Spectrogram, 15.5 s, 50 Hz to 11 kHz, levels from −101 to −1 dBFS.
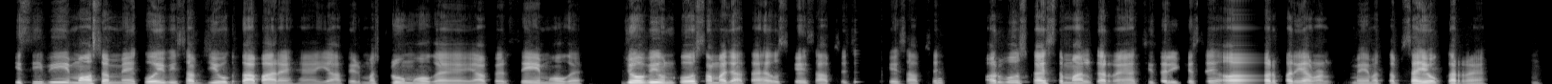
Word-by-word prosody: किसी 170 +3 -8
भी 170 -1 0
मौसम 150 +1 +3
में 155 0 -3
कोई 155 +1 +4
भी 150 0 -6
सब्ज़ी 130 -1 -2
उगा 130 -2 +4
पा 125 -1 +5
रहे 120 0 -3
हैं 115 0 -15
या 120 0 -7
फ़िर 115 0 -12
मशरुम 130 +2 -5
हो 115 - 0
गए 115 0 -4
या 115 0 -3
फ़िर 115 +1 -10
सेम 125 +3 -3
हो 115 - -3
गए। 115 0 -7 0.5
जो 180 0 +10
भी 180 +1 +8
उनको 165 -1 +4
समझ 140 -2 +1
आता 115 +1 -1
है 150 +3 -1
उसके 135 -1 -7
हिसाब 115 -4 -5
से 155 - -17
ज - - -31
के 200 -11 -15
हिसाब 100 -2 -8 0.2
से - - -9 0.4
और 185 0 0
वो 185 +1 -3
उसका 185 +1 +1
इस्तेमाल 160 -4 0
कर 135 -3 +1
रहे 130 +2 -5
हैं 130 - -3
अच्छी 135 +2 -12
तरीके 120 -1 -5
से 170 +8 -7
और 140 -2 +3
पर्यावरण 130 -2 0 0.3
में 125 -1 -6
मतलब 115 -2 -8
सहयोग 130 0 +5
कर 115 - +4
रहे 105 -1 -7
हैं। 105 - -11 0.5
हुँ। 110 - -27
130 Hz, 205 wpm, -26 LUFS, 115-155 Hz, 0.5 s, जो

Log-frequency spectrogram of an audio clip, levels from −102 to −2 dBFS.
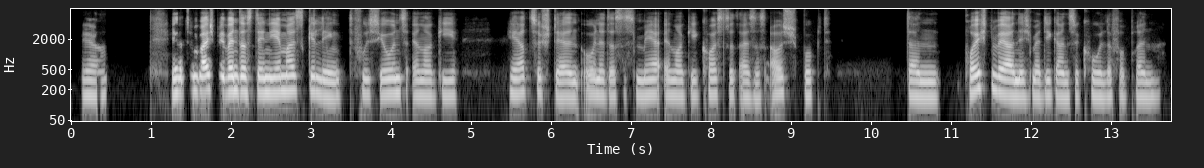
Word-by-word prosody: Ja. 155 -1 -2 0.9
Ja, 170 0 +4
zum 185 +2 -1
Beispiel, 180 -1 +7
wenn 185 +1 +9
das 180 -1 +5
denn 175 0 +3
jemals 185 +2 +3
gelingt, 155 -4 -1
Fusionsenergie 160 -2 -2 0.6
herzustellen, 165 -4 -1
ohne 160 -1 -1
dass - - -4
es 165 - -5
mehr 160 +1 -1
Energie 155 0 -3
kostet, 160 -1 -5
als 145 -1 -4
es 135 - -9
ausspuckt, 150 - -5 0.9
dann 145 -1 -1 0.3
bräuchten 200 +2 +2
wir 175 - +6
ja 155 -2 +6
nicht 150 -1 0
mehr 150 -2 -1
die 155 +1 -5
ganze 145 -1 -3
Kohle 150 0 -4
verbrennen. 145 0 -7
155 Hz, 130 wpm, -22 LUFS, 150-175 Hz, 0.9 s, wenn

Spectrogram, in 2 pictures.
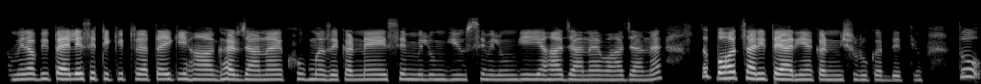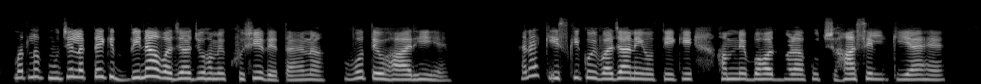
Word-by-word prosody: मेरा 245 +2 +1
भी 255 +1 -3
पहले 255 0 +7
से 275 +2 -2
टिकट 255 0 -4
रहता 235 0 0
है 240 0 +4
कि 250 +1 -1
हाँ, 230 0 -1
घर 230 0 +2
जाना 225 0 -1
है 230 0 +2
खूब 245 -2 -9
मज़े 225 -1 -3
करने 225 0 -1
हैं, 230 - +2
इससे 240 +1 -6
मिलूँगी, 225 -1 -8
उससे 225 +2 -6
मिलूँगी, 225 +1 -7
यहाँ 230 0 0
जाना 215 -1 -4
है, 220 - -4
वहाँ 215 0 -7
जाना 210 +2 -4
है, 270 - -2 0.4
तो - - -4
बहुत 285 +2 +5
सारी 255 -2 +5
तैयारियाँ 225 -2 +6
करनी 215 -1 -3
शुरू 215 -2 -11
कर 215 - -8
देती 200 +1 -13
हूँ। 205 - -18 0.4
तो 355 -1 -6 0.2
मतलब 330 +1 -5
मुझे 285 +5 -1
लगता 335 0 +3
है 355 - +6
कि 350 - 0 0.2
बिना 370 +4 +9
वजह 275 +1 +1
जो 275 - -3
हमें 255 -1 -3
खुशी 280 +3 +1
देता 205 -2 -3
है 215 +2 -5
ना, 220 -2 -4 0.2
वो 285 +6 -6
त्योहार 225 -4 +1
ही 230 -1 -3
है। 190 -1 -14 0.7
है - - -4
ना? 400 - 0
कि 295 -1 -2
इसकी 310 +2 -2
कोई 305 0 -4
वज़ह 260 +2 +5
नहीं 260 -2 +1
होती 240 +1 -4
है 240 - +3
कि, 250 0 +2 0.3
हमने 250 0 -2
बहुत 245 +1 -1
बड़ा 240 0 +1
कुछ 245 -3 -1
हासिल 250 0 +2
किया 225 0 +1
है, 230 -1 -1
है 220 - -23
235 Hz, 215 wpm, -22 LUFS, 225-255 Hz, 0.7 s, बिना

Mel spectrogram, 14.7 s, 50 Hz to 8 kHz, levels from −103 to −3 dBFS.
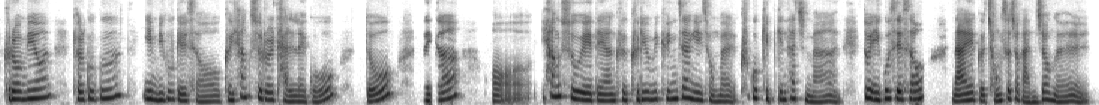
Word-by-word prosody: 그러면 240 +6 +3 0.2
결국은 240 +7 0 0.2
이 230 -1 +4
미국에서 180 -7 -1
그 205 - +1
향수를 235 -2 -1
달래고 160 - -3 0.3
또 245 - +1 0.3
내가 205 - 0 0.4
어 - - -6 0.3
향수에 250 - +3
대한 180 -1 0
그 190 +1 -2
그리움이 215 +2 0
굉장히 230 -2 +2
정말 160 -4 -4
크고 255 -6 -2
깊긴 220 -3 -1
하지만 165 -9 -3 0.3
또 255 - +6
이곳에서 230 +1 +4 0.4
나의 180 +4 +3
그 170 -2 -1
정서적 195 +3 0
안정을 150 0 -1
210 Hz, 235 characters per minute, -24 LUFS, 175-235 Hz, 0.4 s, 또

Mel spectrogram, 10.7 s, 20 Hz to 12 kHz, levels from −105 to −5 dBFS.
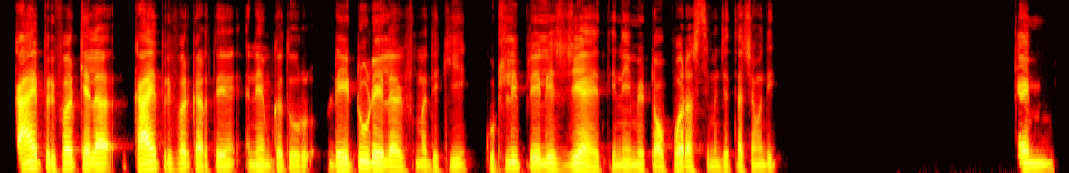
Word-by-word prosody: काय 135 +2 +6
प्रिफर 125 +1 +3
केलं 110 -1 +5 0.2
काय 115 +4 +8
प्रिफर 115 -2 -2
करते 100 -1 +1 0.3
नेमकं 100 +1 -2
तू 100 -1 -2 0.4
डे 110 +1 +5
टु 135 -2 +4
डे 110 - +6
लाईफमध्ये? 95 -1 -2
की 100 +4 -8 0.2
कुठली 120 +3 -3
प्लेलिस्ट 110 -1 0
जी 120 +1 +4
आहे 90 -4 +2
ती 90 +4 -11
नेहमी 100 +2 -3
टॉपवर 105 +2 +1
असते? 90 -1 -4
म्हणजे 95 +2 -7
त्याच्यामध्ये 105 +3 -6 2.4
काही 115 -2 0
105 Hz, 135 wpm, -25 LUFS, 100-115 Hz, 2.4 s, काय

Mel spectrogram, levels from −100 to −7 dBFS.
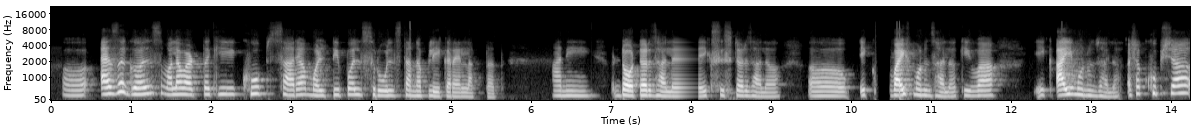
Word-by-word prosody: A, - - -8 0.4
as 285 +3 +6
a 380 - +7
girls 275 +3 +3
मला 265 -1 +3
वाटतं 255 0 +3
की 270 +1 -3 0.2
खूप 290 0 0 0.2
साऱ्या 245 -1 +2
मल्टिपलस् 240 +2 -2
रोल्स 210 -1 -1
त्यांना 205 -3 0
प्ले 190 -3 -1
करायला 175 -1 -2
लागतात 160 -3 -9 0.8
आणि 210 0 -2 0.6
डॉटर 220 0 +7
झालं, 190 -3 -1 0.3
एक 195 +3 -4
सिस्टर 215 -2 -3
झालं, 175 -3 -5 0.4
अ, - - -4 0.6
एक 225 - -8 0.2
वाईफ 225 +3 +8
म्हणून 230 -3 -1
झालं 180 -3 -5
किंवा 215 0 0 0.6
एक 230 - -8
आई 240 +4 +8
म्हणून 235 -5 -1
झालं. 175 -3 -7
अशा 290 - -3
खूपश्या 310 0 +1
220 Hz, 140 wpm, -22 LUFS, 205-255 Hz, 0.8 s, वाईफ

